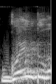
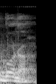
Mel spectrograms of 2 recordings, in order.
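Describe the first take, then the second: First: It is said as two full words. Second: It is reduced to one short word. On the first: The speaker calls it wrong. "গোয়িং টু কখনো বলবো না" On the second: The speaker calls it right. "কি বলবো গনা"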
